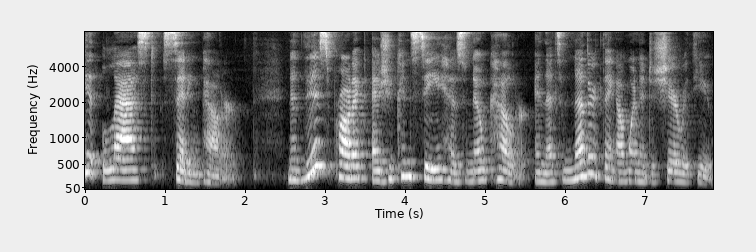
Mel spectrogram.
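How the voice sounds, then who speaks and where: Lively intonation marks a woman's speech, heard with audible room echo. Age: 60s. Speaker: beauty vlogger. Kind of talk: tutorial. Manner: casual, conversational.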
